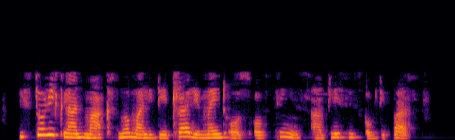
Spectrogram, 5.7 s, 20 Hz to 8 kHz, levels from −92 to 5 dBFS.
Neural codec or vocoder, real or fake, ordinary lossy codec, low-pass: none; real; AAC, 16 kbps; 7.2 kHz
